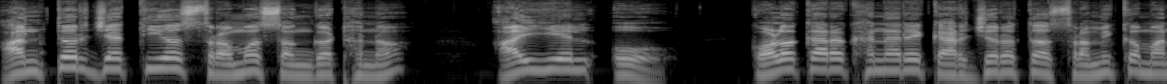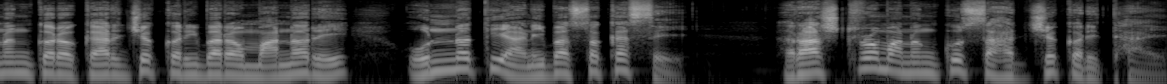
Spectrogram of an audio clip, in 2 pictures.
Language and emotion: Odia, neutral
